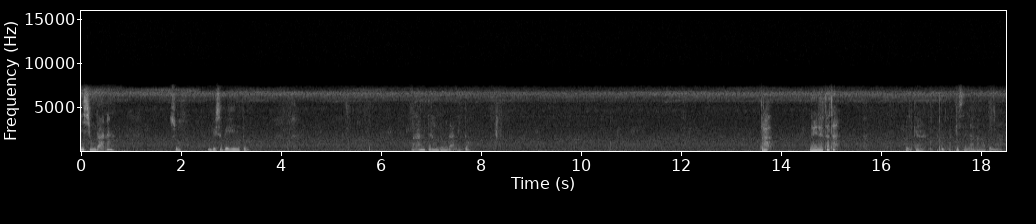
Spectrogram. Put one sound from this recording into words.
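Footsteps crunch on leaves along a forest path.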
